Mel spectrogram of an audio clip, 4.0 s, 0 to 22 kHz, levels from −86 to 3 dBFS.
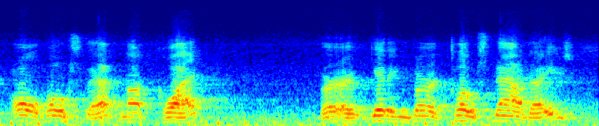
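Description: No audible technical faults present.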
